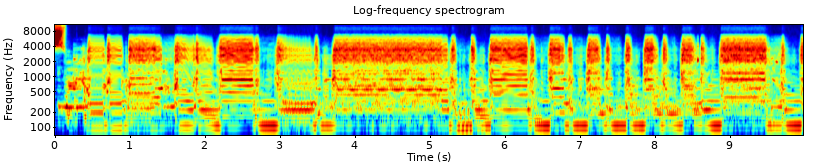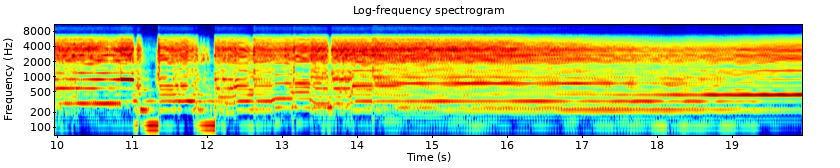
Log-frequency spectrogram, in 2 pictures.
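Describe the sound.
Distorted electric guitar with its tone control turned down plays a run of crunchy, in-tune chords, then a final chord is left to ring, its harmonics sustaining and slowly thinning toward the end.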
